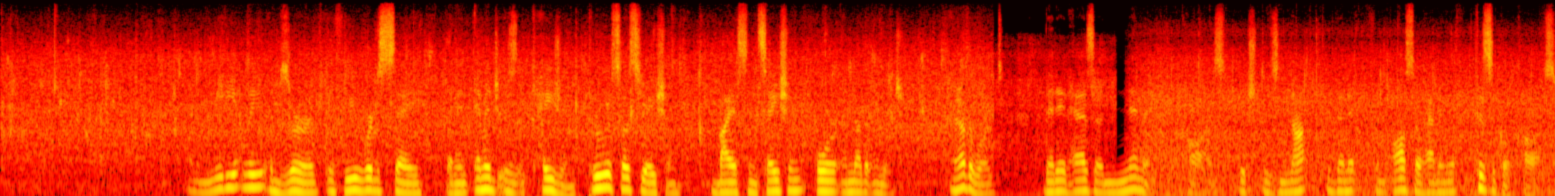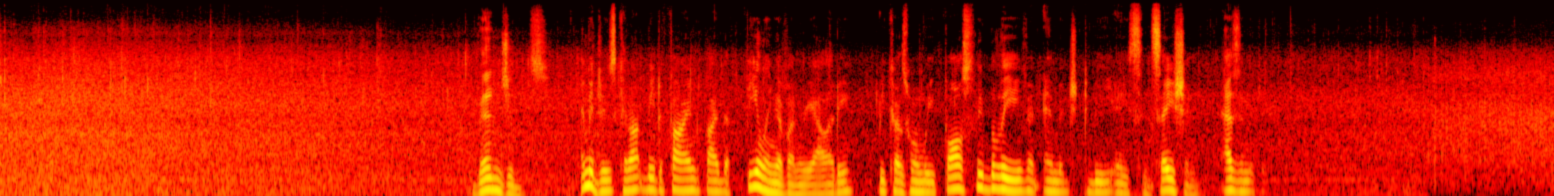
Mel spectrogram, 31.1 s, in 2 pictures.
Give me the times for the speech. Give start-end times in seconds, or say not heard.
1.9-15.6, 20.2-28.1.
